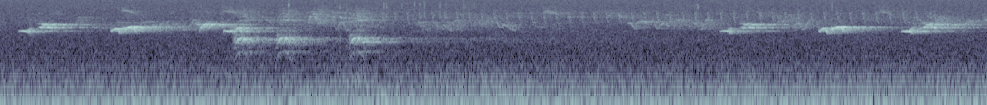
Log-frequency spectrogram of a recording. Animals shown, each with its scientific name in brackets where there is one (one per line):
American Robin (Turdus migratorius)
Eastern Kingbird (Tyrannus tyrannus)
American Crow (Corvus brachyrhynchos)
Chipping Sparrow (Spizella passerina)
Red-eyed Vireo (Vireo olivaceus)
